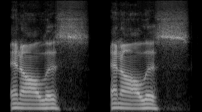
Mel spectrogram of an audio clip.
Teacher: so the n killed the d the l is a strong sound the l killed the th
